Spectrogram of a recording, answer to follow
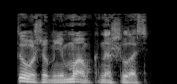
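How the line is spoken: Grumbling mutter, heavy sigh. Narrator (Russian): буркнул Матвей и тяжело вздохнул

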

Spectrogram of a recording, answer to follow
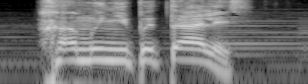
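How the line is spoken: Angry shout. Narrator (Russian): зло выкрикнул Ставр

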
